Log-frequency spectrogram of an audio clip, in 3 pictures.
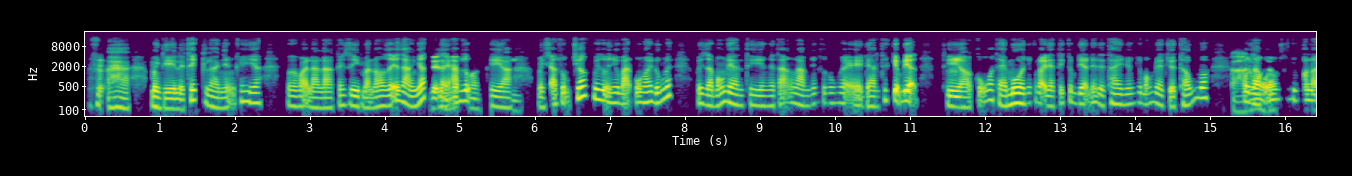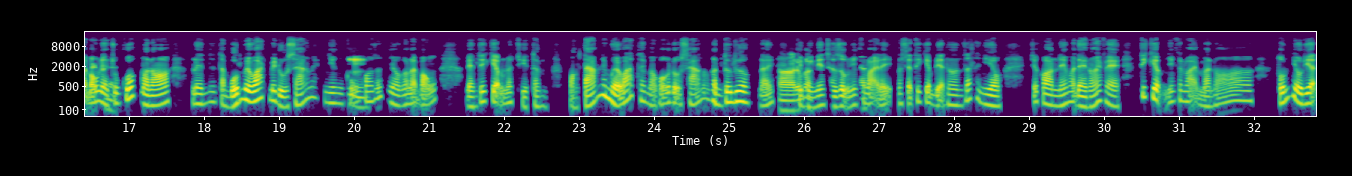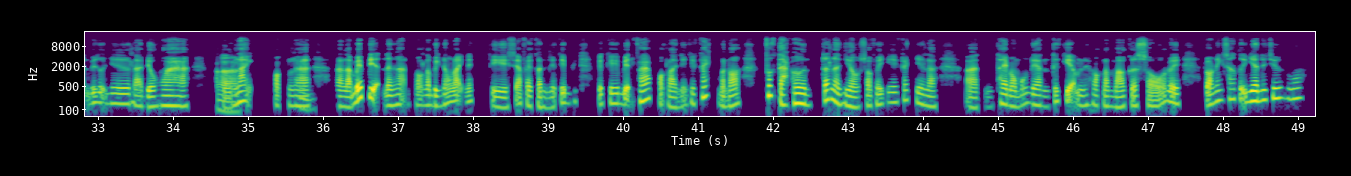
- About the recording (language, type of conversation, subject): Vietnamese, podcast, Bạn làm thế nào để giảm tiêu thụ điện trong nhà?
- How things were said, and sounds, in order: laugh; unintelligible speech; other background noise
